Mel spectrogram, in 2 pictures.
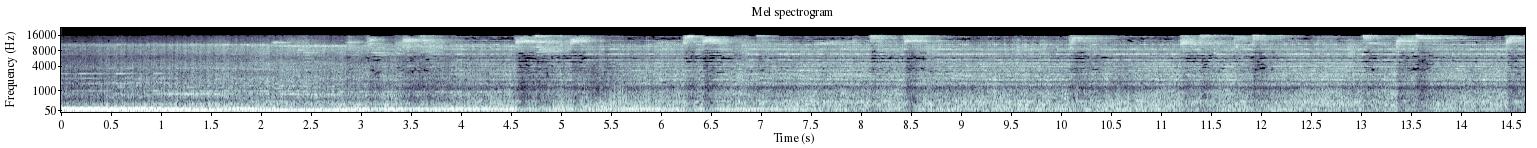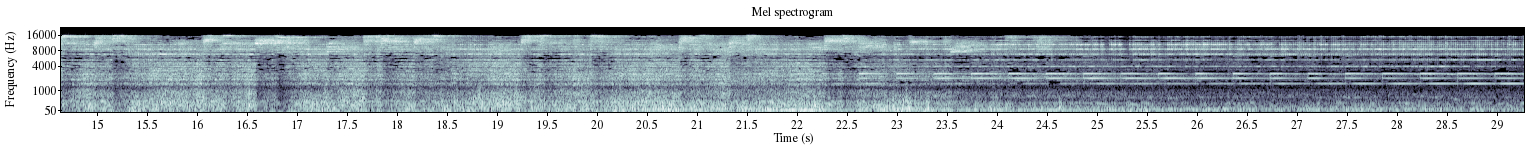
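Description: Diesel-hauled passenger train passing close by. The locomotive's engine rumbles for the first few seconds, then the coaches roll past with a regular clickety-clack of wheels over rail joints, about once a second, under a steady high-pitched wheel squeal. It thins out near the end as the train draws away.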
